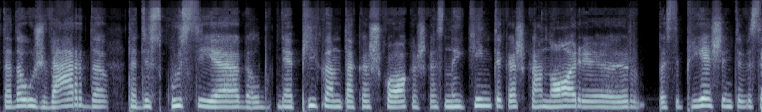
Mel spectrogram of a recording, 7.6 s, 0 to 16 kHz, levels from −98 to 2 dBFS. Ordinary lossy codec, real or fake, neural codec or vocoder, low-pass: Opus, 16 kbps; fake; vocoder, 44.1 kHz, 128 mel bands, Pupu-Vocoder; 14.4 kHz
